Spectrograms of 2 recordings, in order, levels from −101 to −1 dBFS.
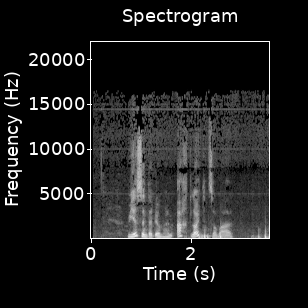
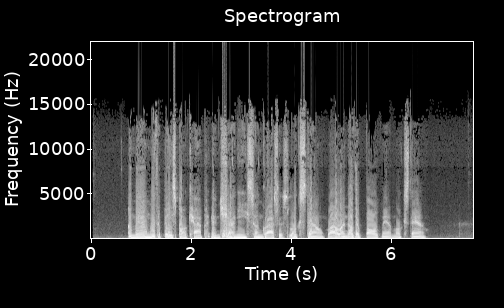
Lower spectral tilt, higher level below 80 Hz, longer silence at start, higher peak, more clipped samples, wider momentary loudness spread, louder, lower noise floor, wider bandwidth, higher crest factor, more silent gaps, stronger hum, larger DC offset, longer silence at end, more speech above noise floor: about the same, -4.5 dB/octave vs -4.5 dB/octave; second, -44 dBFS vs -26 dBFS; about the same, 0.75 s vs 0.75 s; about the same, -2 dBFS vs 0 dBFS; neither; first, 14 LU vs 5 LU; second, -19 LUFS vs -9 LUFS; first, -54 dBFS vs -47 dBFS; about the same, 16.5 kHz vs 15.5 kHz; first, 18 dB vs 10 dB; neither; neither; neither; second, 0 s vs 0.95 s; second, 35 dB vs 39 dB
